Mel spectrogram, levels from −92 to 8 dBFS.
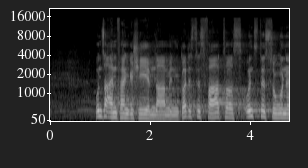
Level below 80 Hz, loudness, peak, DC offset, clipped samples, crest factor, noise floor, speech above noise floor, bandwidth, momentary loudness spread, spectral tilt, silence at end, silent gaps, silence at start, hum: -86 dBFS; -32 LUFS; -14 dBFS; under 0.1%; under 0.1%; 16 dB; -64 dBFS; 33 dB; 15.5 kHz; 5 LU; -5.5 dB/octave; 0 s; none; 0.9 s; none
